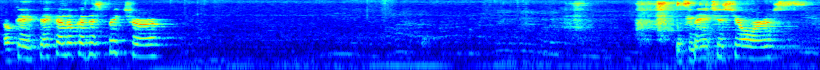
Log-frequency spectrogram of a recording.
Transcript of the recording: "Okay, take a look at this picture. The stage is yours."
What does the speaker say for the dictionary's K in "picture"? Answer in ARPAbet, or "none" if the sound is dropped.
K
